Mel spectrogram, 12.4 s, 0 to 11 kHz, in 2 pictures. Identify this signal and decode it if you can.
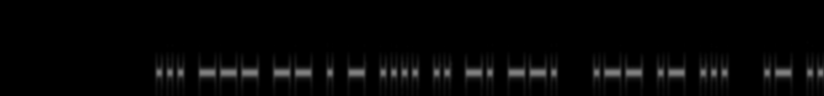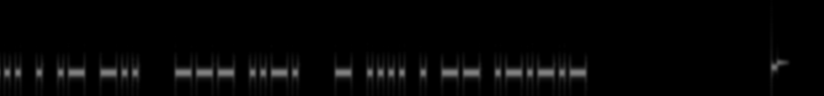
Morse code, heard as a keyed tone, about 30 wpm, 700 Hz. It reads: SOMETHING WAS AHEAD OF THEM.
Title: Sentences from Top 1100 Words 30wpm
